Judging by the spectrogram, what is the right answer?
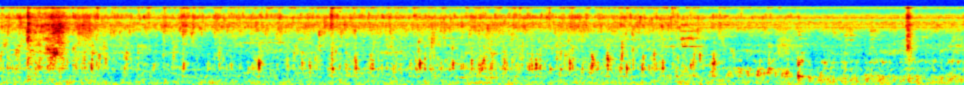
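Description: Beef curry bubbling at a simmer in a metal karahi, with small crackling pops as it is stirred with a metal spatula. About eight seconds in, a metal lid is set on the pot with a click.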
